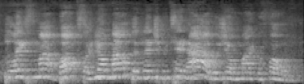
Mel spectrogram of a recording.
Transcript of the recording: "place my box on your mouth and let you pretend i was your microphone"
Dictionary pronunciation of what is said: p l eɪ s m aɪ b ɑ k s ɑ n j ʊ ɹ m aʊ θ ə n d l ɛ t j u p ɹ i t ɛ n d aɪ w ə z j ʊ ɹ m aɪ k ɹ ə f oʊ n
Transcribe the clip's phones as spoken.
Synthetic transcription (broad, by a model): p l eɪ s m aɪ b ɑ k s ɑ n j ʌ ɹ m aʊ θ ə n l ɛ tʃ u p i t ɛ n aɪ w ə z j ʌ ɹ m aɪ k ɹ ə f oʊ n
